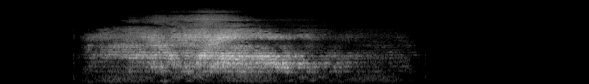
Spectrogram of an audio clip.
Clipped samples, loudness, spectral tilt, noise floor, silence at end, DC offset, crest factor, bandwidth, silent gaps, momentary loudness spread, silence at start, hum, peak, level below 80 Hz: under 0.1%; -18 LUFS; 2.5 dB/octave; -87 dBFS; 2.4 s; under 0.1%; 22 dB; 15 kHz; none; 21 LU; 0.85 s; none; -2 dBFS; -80 dBFS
